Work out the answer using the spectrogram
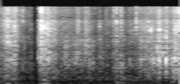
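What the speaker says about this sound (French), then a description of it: "c'est forcément un petit peu de bruit les papiers" Close, continuous crinkling of paper wrapping with a brief pause, the rustle rising and falling as it's handled.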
